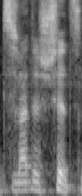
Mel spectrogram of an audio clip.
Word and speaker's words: Mateschitz: wenn kommen Putin und die dann Mathe Sitsch. was? wie spricht man die aus? Mathe? Mathe Mateschitz, nicht Sitsch.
